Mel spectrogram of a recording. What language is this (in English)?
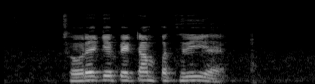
Sansi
